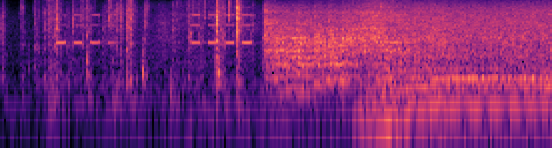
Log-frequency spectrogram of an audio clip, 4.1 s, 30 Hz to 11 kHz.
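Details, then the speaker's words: Nissan Frontier with an intermittent fault that ran badly below 50°F, started after the fix: a few key clicks, then the engine catches quickly and settles into a steady, even run; normal start. "So there she goes. She sounds good. I'm happy."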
